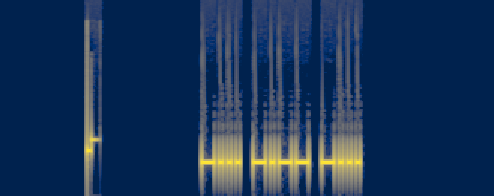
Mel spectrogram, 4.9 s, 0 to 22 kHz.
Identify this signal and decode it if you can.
Morse code, heard as a keyed tone, about 28 wpm, 700 Hz. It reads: BYB
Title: USA Call Sign Postfixes - 3 Letters 28wpm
